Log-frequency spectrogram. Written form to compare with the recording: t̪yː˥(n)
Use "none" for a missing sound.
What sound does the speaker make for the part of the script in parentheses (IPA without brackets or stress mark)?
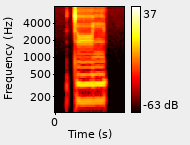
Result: n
